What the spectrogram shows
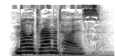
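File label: "melodramatize", English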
